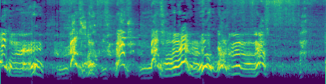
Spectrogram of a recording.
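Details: Two black dogs fighting a cobra, giving a dense run of harmonic, wavering barks and yelping whines that bend up and down in pitch, with short pauses between bursts.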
